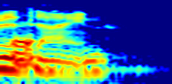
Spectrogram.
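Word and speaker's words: Dúnedain: Okay, so Morwen is a, correct me if I'm saying this wrong, Dunedain? I can't pronounce Dunedain.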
